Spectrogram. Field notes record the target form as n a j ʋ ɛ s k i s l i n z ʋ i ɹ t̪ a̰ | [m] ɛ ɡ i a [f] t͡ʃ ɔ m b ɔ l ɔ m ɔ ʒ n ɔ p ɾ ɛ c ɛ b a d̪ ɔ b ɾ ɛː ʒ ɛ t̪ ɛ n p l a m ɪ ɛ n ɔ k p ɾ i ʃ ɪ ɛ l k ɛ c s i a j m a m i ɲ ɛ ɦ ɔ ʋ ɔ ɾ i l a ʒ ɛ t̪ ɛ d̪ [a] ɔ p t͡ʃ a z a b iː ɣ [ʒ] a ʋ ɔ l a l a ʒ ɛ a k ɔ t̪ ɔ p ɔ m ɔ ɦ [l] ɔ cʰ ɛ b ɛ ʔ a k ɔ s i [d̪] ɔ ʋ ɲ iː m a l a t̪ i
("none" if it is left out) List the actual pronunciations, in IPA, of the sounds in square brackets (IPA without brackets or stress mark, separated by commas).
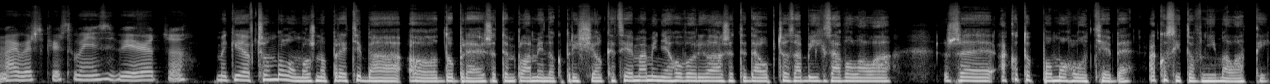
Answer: m, f, a, z, l, t̪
